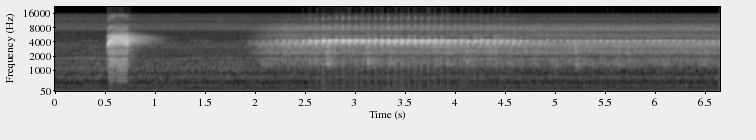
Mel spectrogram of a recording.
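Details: American Woodcock in display flight at sunset gives one short buzzy vocal note, then a long high twittering trill of rapid, even pulses made by its modified primary wing feathers.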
